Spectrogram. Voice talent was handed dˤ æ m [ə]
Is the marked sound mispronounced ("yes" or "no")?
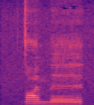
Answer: yes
